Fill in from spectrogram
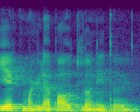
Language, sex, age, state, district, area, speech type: Goan Konkani, male, 18-30, Goa, Ponda, rural, spontaneous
